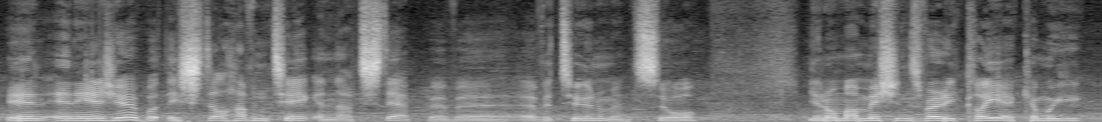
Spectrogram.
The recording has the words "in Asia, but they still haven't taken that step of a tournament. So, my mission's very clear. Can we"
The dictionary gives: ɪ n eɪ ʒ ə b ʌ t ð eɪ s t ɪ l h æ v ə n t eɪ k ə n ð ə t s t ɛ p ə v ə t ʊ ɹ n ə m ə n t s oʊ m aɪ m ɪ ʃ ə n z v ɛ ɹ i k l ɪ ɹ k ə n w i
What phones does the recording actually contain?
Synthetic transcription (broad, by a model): ɪ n eɪ ʒ ə b ʌ t ð eɪ s t ɪ l h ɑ v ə n t eɪ k ə n ð ə t s t ɛ p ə v ə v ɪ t n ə m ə n t s oʊ m aɪ m ɪ ʃ ə n z v ɛ ɹ i k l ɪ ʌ k ə n w i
